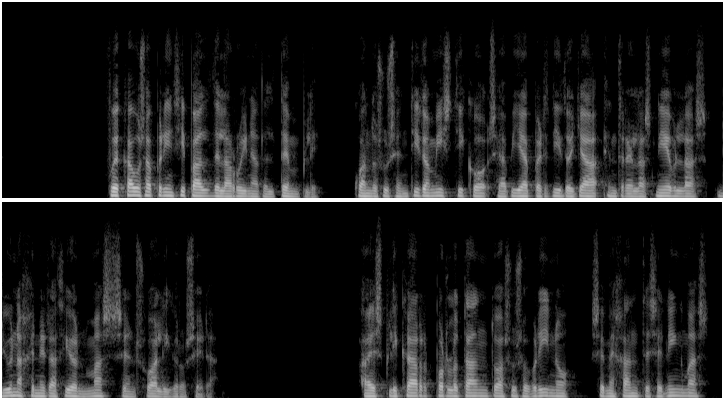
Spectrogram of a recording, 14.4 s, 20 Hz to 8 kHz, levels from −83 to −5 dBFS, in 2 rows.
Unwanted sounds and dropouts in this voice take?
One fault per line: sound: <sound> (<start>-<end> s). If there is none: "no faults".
no faults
